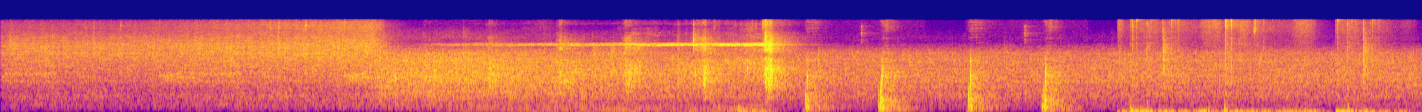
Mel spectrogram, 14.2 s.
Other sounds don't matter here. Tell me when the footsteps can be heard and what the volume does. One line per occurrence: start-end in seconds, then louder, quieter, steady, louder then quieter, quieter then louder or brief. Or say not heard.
4.4-14.1 louder then quieter.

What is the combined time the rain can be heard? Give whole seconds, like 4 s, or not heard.
14 s.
